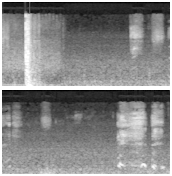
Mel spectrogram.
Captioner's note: colee crying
